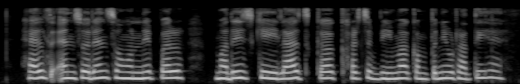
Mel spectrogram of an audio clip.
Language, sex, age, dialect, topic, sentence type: Hindi, female, 18-24, Awadhi Bundeli, banking, statement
